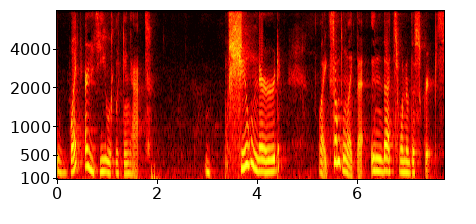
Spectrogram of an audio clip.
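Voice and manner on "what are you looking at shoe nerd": snotty, sassy, bratty, taunting voice. Showing the voice wanted for the character Emily: Emily's sassy bratty voice. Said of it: "you have to have this voice".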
